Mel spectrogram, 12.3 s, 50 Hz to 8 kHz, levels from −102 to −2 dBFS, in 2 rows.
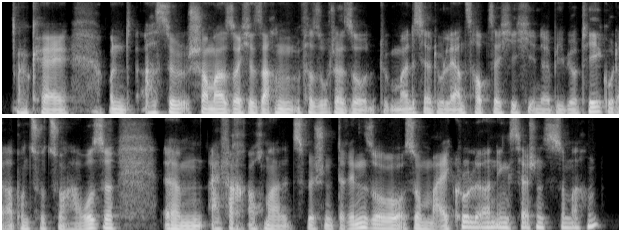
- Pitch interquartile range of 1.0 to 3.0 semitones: Yes, narrow, 2.6 semitones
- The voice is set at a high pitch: No, very low, 90 Hz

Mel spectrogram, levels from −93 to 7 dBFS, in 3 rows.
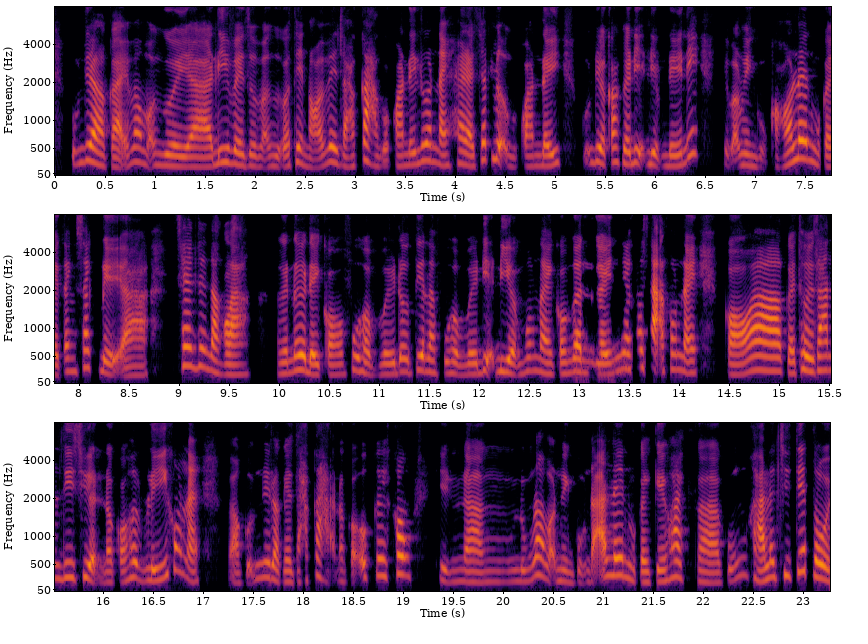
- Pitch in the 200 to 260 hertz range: Yes, high, 215 Hz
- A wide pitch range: Yes, wide, 5.7 semitones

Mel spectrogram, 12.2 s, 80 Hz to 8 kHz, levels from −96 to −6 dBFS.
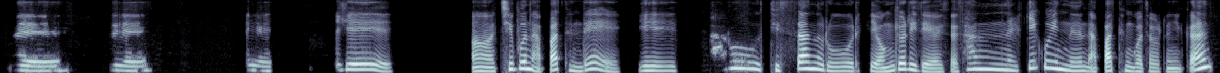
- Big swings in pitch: Yes, wide, 5.8 semitones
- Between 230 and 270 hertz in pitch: No, high, 190 Hz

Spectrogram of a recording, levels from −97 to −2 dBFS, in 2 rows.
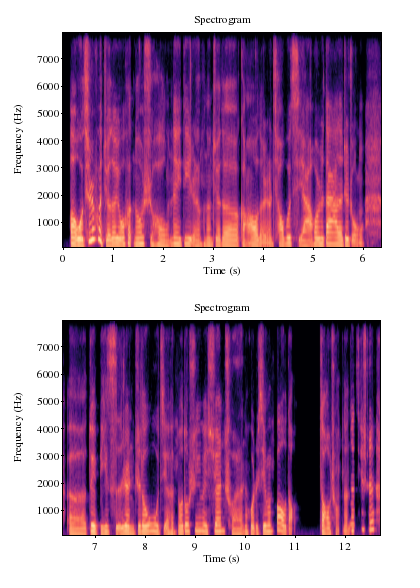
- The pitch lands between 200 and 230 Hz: Yes, high, 205 Hz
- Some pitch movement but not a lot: No, narrow, 2.3 semitones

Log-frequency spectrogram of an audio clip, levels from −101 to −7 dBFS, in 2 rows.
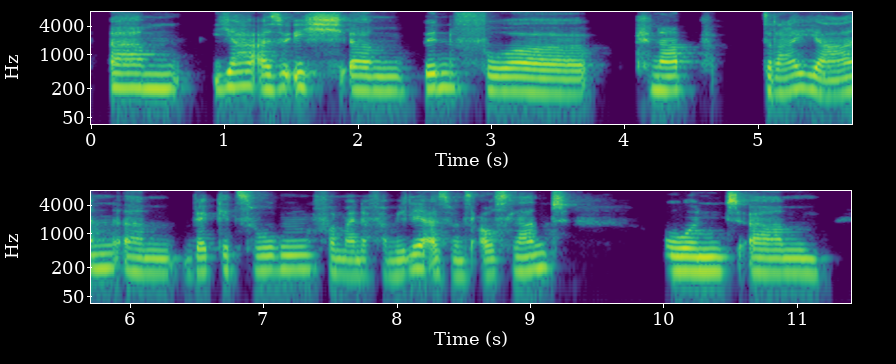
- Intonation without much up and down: No, average, 3.4 semitones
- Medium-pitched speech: Yes, medium, 175 Hz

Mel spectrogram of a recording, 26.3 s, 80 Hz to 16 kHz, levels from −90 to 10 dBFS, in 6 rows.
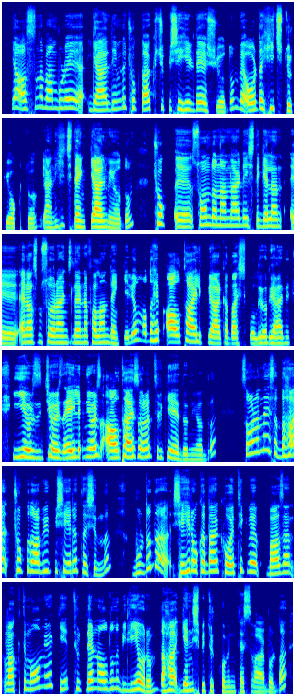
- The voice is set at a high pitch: Yes, high, 230 Hz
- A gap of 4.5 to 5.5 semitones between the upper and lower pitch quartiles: Yes, average, 5.1 semitones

